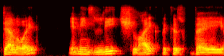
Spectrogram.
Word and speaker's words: bdelloid: The kinds of rotifers that that Levenhawk first saw are these ones called deloid rotifers. The B is silent, so it's just deloid.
